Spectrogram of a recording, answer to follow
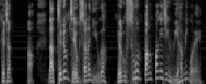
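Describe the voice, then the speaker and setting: A man's voice: a little high, wildly swooping pitch, quick pace, dry recording. A man teaching a reading lesson in a casual, blunt way, swearing freely and often checking that students are following. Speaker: Korean language tutor. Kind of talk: lecture on reading a passage.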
